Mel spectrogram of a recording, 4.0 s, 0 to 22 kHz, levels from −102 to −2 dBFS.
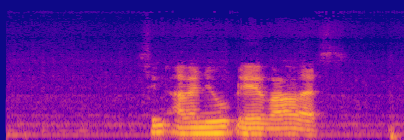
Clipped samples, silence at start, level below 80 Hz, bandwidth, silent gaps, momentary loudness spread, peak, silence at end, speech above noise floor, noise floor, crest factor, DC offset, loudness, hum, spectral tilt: under 0.1%; 0.05 s; -50 dBFS; 5.6 kHz; none; 9 LU; -6 dBFS; 0.05 s; 32 dB; -52 dBFS; 16 dB; under 0.1%; -21 LUFS; none; -9 dB/octave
